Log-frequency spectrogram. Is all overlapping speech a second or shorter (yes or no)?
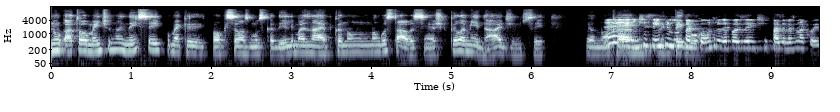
no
